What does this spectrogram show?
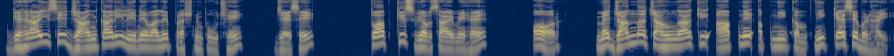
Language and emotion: Hindi, neutral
